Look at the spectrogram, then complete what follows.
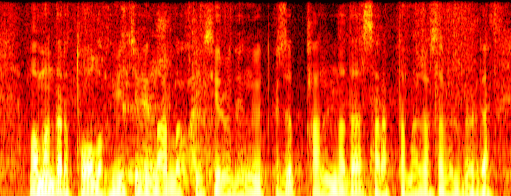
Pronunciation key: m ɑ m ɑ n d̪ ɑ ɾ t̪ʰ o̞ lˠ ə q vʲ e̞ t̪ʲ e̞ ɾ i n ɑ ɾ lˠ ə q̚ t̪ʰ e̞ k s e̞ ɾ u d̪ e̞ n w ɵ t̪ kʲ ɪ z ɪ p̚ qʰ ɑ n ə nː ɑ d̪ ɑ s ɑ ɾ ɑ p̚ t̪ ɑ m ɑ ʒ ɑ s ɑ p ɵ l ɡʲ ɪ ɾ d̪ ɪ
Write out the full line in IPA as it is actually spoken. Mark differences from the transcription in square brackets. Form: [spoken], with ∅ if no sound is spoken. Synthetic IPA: m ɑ m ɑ n d̪ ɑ ɾ t̪ʰ o̞ lˠ ə q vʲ e̞ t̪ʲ e̞ ɾ i n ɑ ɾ lˠ ə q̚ t̪ʰ e̞ k s e̞ ɾ u d̪ e̞ n w ɵ t̪ kʲ ɪ z ɪ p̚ qʰ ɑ n ə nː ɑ d̪ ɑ s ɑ ɾ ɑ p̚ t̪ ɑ m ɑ ʒ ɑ s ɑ p ɵ l ɡʲ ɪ ɾ d̪ ɪ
